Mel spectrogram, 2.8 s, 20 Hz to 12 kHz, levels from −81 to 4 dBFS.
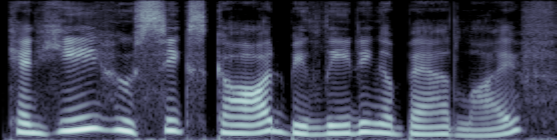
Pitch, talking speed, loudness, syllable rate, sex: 205 Hz, 215 wpm, -16 LUFS, 4.0 syllables/s, female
